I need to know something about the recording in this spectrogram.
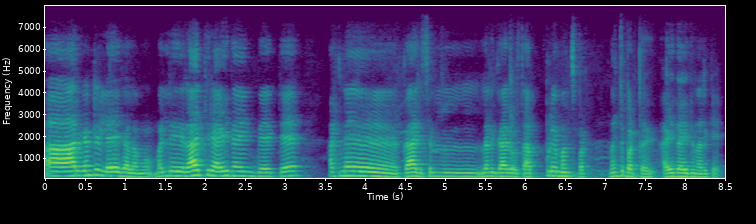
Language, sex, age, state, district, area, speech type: Telugu, male, 60+, Andhra Pradesh, Sri Balaji, rural, spontaneous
